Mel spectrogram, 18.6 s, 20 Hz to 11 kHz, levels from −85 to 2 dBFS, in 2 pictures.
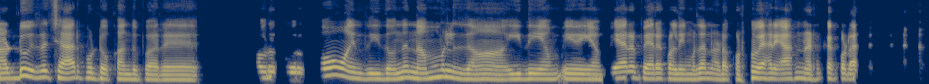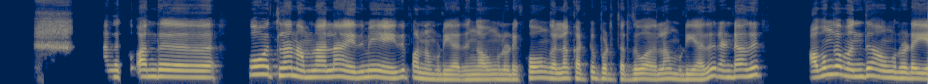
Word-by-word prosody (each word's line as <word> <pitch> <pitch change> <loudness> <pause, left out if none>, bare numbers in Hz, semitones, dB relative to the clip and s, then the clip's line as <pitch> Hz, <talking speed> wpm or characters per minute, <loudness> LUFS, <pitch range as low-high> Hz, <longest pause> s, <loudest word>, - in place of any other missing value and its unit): நடு 180 +6 +2
இதில 215 +1 -1
சேர் 190 +1 +3
போட்டு 185 -2 -1
உட்காந்துப்பாரு. 155 -2 -1 0.9
அவருக்கு 200 -1 -3
ஒரு 180 - -2 0.2
கோவம் 275 +2 +3
வந்து 175 -4 -2
இது 165 - -2
வந்து 195 +4 +1
நம்மளுது 200 0 0
தான். 160 +1 0 0.3
இது 165 +1 -1
என் 160 +1 -4 0.4
என் 155 - -6
பேர 195 +2 +4
பேர 175 -1 +3
குழந்தைங்க 160 -2 0
மட்டும்தான் 175 +1 0
நடக்கணும் 155 +4 0
வேற 175 -1 +2
யாரும் 170 +1 +2
நடக்கக்கூடாது. 165 0 -1 1.7
அந்த 225 0 -2 0.3
அந்த 235 0 0 0.9
கோவத்தலாம் 285 -3 +2
நம்மளாலலாம் 220 +1 +2
எதுவுமே 210 +3 0 0.2
இது 210 - -2
பண்ண 185 -4 0
முடியாதுங்க. 150 0 -1
அவங்களுடைய 155 0 -2
கோவங்கள்லாம் 185 -2 0
கட்டுப்படுத்துறதோ 165 -3 -3
அதெல்லாம் 165 +2 -2
முடியாது. 155 +6 0
ரெண்டாவது 235 +4 +1 0.6
அவங்க 275 +7 +2
வந்து 235 +2 +1
அவங்களுடைய 190 -5 +2
180 Hz, 130 wpm, -22 LUFS, 160-215 Hz, 1.7 s, பேர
